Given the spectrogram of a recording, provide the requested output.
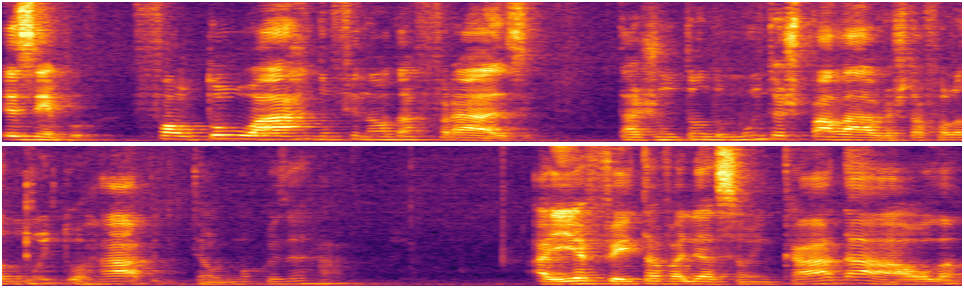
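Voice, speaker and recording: A man's fairly high voice with fairly even intonation, big swings in loudness, and audible room echo. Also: moderate pace. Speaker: lawyer and public speaking teacher. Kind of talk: podcast interview. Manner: measured with many pauses.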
